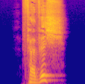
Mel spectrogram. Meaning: 1. singular imperative of verwischen 2. first-person singular present of verwischen
- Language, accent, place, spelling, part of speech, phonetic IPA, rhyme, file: German, Germany, Berlin, verwisch, verb, [fɛɐ̯ˈvɪʃ], -ɪʃ, De-verwisch.ogg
